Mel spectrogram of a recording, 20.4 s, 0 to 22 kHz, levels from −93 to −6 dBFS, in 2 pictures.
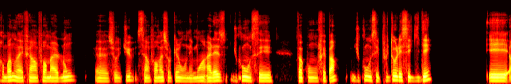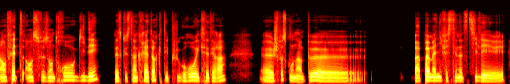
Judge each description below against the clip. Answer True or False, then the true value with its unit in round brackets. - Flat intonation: True (2.1 semitones)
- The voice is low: True (115 Hz)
